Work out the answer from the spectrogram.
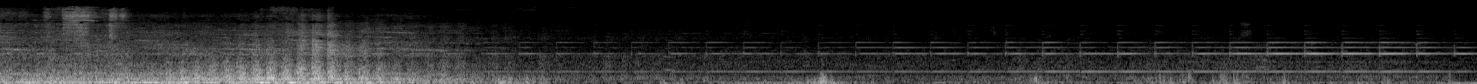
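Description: The last cars of a double-stack intermodal freight train rolling past with wheel and rail noise, which fades away over about the first four seconds. The level-crossing warning bell then rings on as a steady, evenly repeating tone, with a few low thumps.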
